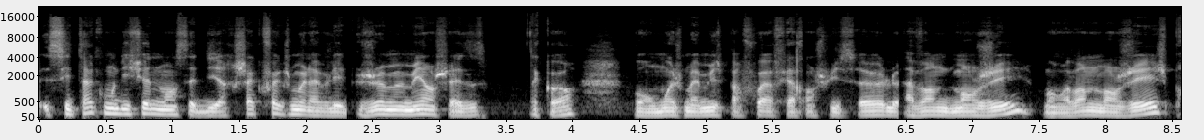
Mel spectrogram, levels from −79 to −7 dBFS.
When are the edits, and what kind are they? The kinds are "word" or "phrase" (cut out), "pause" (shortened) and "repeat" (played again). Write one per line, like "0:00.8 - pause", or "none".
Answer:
0:02.3 - word
0:05.7 - word
0:06.4 - word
